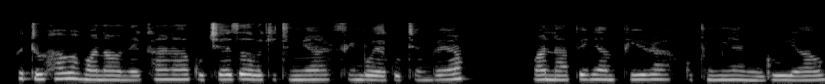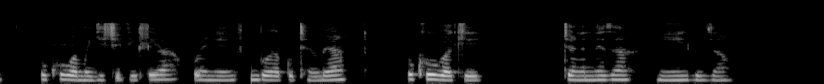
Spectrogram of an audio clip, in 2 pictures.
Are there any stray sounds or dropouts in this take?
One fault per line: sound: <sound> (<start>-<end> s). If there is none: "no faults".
sound: dropout (10.7-10.8 s)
